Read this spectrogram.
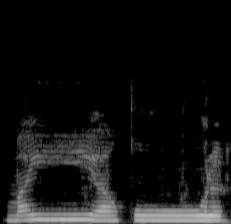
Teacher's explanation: Kita ambil contoh di sini ada nun sukun bertemu ya. Maka cara membacanya melebur disertai dengan dengung. Menjadi bukan man yakulu, tapi may yakul. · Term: idgham bi gunnah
